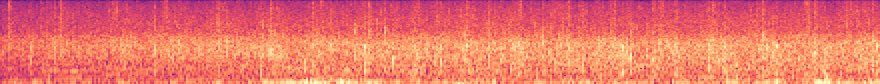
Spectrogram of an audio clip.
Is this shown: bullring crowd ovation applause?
yes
